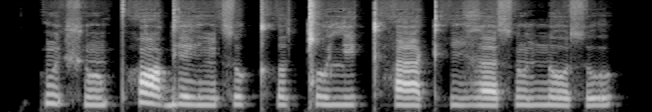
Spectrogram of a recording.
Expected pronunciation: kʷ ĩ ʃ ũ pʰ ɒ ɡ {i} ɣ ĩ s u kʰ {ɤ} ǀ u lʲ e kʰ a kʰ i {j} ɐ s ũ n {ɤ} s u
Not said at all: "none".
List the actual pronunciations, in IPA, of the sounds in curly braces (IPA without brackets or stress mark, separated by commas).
e, ɤ, ɣ, o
